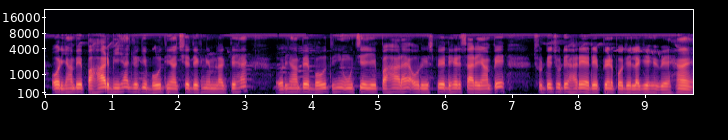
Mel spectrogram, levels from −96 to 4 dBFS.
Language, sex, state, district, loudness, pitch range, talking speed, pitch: Hindi, male, Bihar, Araria, -30 LUFS, 130-145 Hz, 215 wpm, 135 Hz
